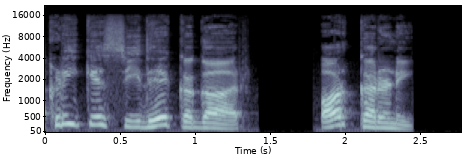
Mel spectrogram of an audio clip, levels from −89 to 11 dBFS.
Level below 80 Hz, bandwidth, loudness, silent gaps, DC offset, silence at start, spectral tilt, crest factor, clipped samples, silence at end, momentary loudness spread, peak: -56 dBFS; 16 kHz; -15 LUFS; none; under 0.1%; 0 s; -5.5 dB/octave; 16 dB; under 0.1%; 0.35 s; 6 LU; 0 dBFS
